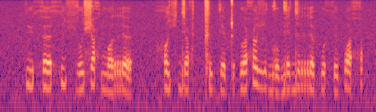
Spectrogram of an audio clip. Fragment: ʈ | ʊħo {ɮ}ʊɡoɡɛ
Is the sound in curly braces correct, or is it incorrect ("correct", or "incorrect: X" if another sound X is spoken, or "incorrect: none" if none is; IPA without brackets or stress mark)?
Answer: correct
